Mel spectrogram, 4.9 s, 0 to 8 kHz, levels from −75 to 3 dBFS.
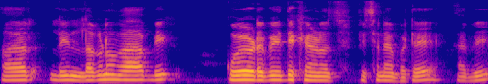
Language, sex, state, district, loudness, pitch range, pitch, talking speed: Garhwali, male, Uttarakhand, Tehri Garhwal, -17 LUFS, 145-160 Hz, 150 Hz, 145 wpm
